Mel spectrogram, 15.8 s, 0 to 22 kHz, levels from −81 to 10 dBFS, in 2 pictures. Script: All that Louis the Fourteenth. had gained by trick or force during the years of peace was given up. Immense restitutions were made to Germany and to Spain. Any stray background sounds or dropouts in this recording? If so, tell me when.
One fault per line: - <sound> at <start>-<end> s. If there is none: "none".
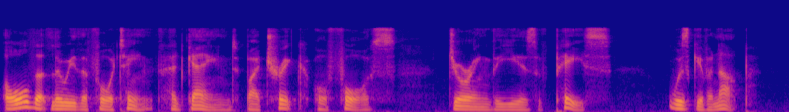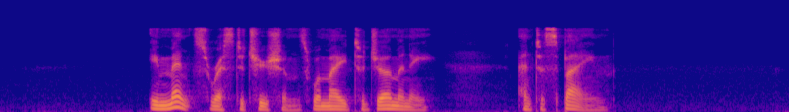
none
